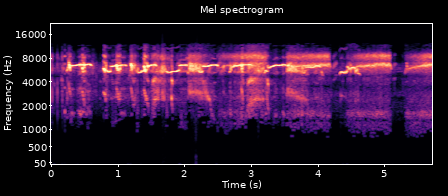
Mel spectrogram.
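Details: Swiftlet, recorded as the real bird: continuous shrill buzzy twittering with a thin wavering whistle above it, broken by a few short pauses.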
